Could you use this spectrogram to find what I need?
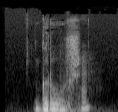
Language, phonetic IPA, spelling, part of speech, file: Russian, [ˈɡruʂə], груша, noun, Ru-груша.ogg
- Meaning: 1. pear (fruit or tree) 2. punching bag (boxing equipment of such shape)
